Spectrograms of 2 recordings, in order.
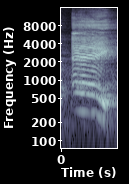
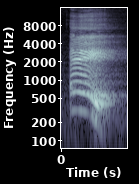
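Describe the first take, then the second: First: The vowel starts with a hard, pushed onset. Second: The vowel starts with a light, crisp onset. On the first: The speaker calls it wrong. "like really pushing it" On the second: The speaker calls it right. "That little really accurate sort of sound"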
